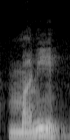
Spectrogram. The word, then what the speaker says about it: maní: Maní, mayor fuerza de voz y termina en I, se tilda.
